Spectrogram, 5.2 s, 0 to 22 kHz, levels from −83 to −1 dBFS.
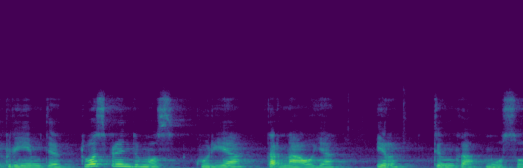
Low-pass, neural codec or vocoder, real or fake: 10.8 kHz; none; real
